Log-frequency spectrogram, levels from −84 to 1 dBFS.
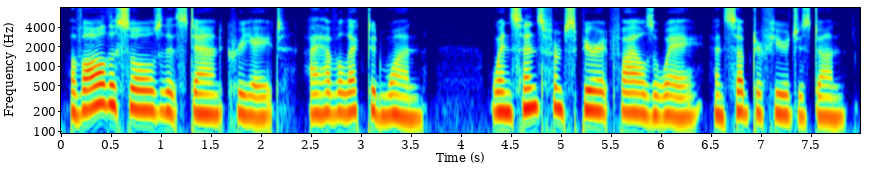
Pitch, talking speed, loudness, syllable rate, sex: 190 Hz, 160 wpm, -17 LUFS, 4.7 syllables/s, female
